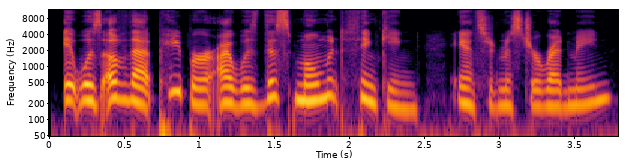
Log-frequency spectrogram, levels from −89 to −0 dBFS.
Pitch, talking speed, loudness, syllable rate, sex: 210 Hz, 205 wpm, -20 LUFS, 5.7 syllables/s, female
